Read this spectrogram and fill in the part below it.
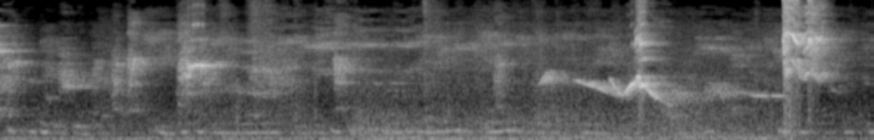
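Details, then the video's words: Galah stimulating a female toward mating gives scattered squawks, then a clear whistle sliding downward, followed by a sharp harsh screech at the end, with a faint low hum beneath. "Tweeting Cockatoo Gala parrot stimulates the female"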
